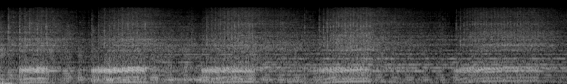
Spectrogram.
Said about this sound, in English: Welcome back, everyone, from the chainsaw noise.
